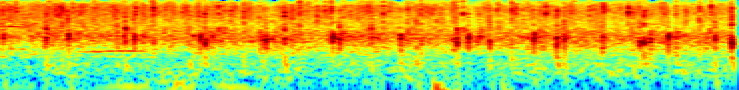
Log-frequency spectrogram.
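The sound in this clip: An audience applauds a pianist introduced at the Folle Journée music festival: dense, steady clapping that holds at an even level throughout.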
